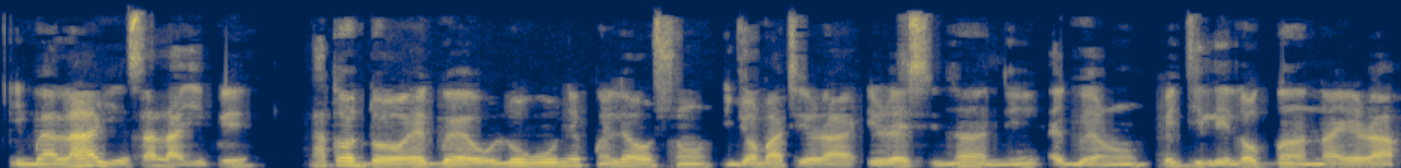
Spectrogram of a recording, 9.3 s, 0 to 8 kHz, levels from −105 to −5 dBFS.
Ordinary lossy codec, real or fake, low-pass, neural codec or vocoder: AAC, 32 kbps; real; 7.2 kHz; none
